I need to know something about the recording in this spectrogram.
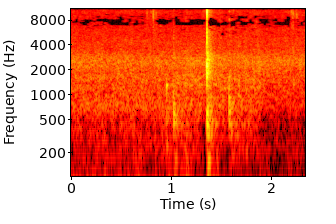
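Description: A few small clicks and taps from handling a tobacco pipe, the loudest a sharp tick a little past the middle, over a faint steady hiss.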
